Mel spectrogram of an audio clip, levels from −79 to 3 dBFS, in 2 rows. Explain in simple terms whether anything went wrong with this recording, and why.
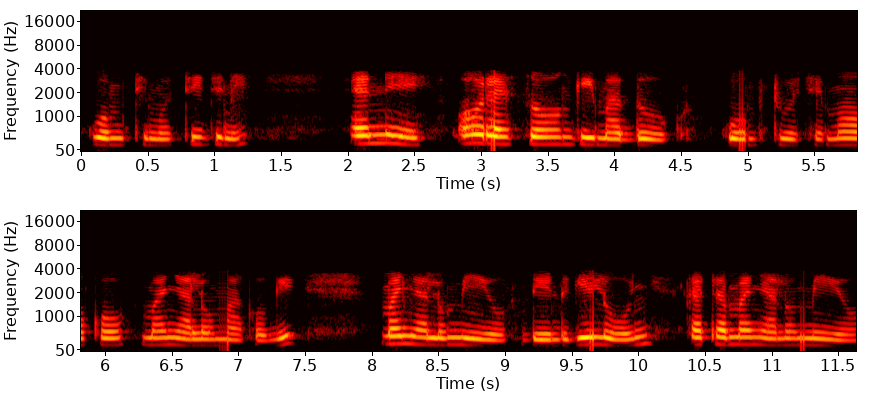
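Speech drops out briefly at 3.08, 4.94, 6.86, 9.64 and 11.22 s. This is packet loss with last packet repeated. The receiver replayed the previous chunk of sound for 20, 40, 60, 20 and 20 ms, which fits 20 ms packets. The result is small blips at 3.08, 9.64 and 11.22 s and short robotic stutters at 4.94 and 6.86 s over the narrow telephone-band G.711 sound.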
